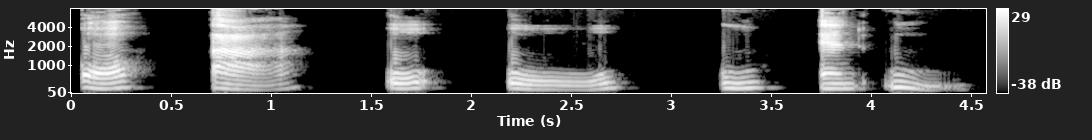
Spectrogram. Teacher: fall into three categories there's one big category of back vowels these are vowels made with your tongue sitting near the back of your mouth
